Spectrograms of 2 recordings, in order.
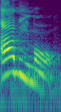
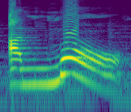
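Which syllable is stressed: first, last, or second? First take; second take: first; last. First: The stress is on the first syllable. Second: The stress is on the last syllable. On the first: "Es palabra esdrújula" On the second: "Palabra aguda"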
